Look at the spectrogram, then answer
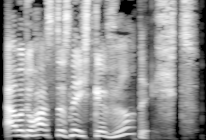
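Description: A woman's voice: high-pitched, fairly bright tone, no room sound, clean studio sound, pitched above the performer's own voice. A woman voicing a cold menacing warlord. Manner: slow, measured, threatening.

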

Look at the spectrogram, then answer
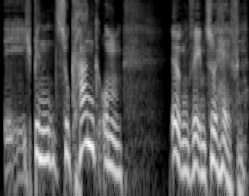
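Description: A man's voice: very animated, slow pace, dry recording, studio quality. A man voicing a sickly, fussy male mouse who hates leaving home, in an audiobook. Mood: defensive. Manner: whiny, indignant, squeaky. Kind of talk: audiobook character voice.

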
